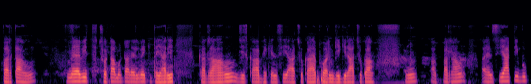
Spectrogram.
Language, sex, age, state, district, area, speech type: Hindi, male, 18-30, Bihar, Begusarai, rural, spontaneous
